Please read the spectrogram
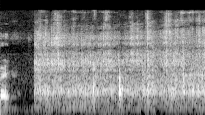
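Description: Steady outdoor background hiss that starts abruptly after a brief silence.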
